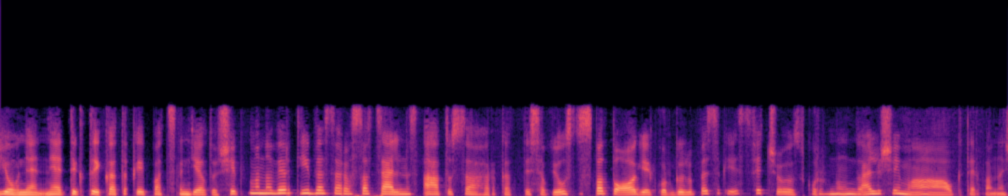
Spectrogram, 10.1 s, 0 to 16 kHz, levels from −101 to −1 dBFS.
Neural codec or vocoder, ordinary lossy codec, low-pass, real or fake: codec, 16 kHz, 0.8 kbps, ZipCodec; MP3, 64 kbps; 7.2 kHz; fake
